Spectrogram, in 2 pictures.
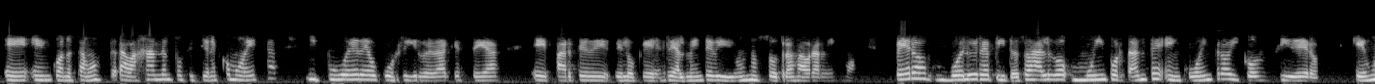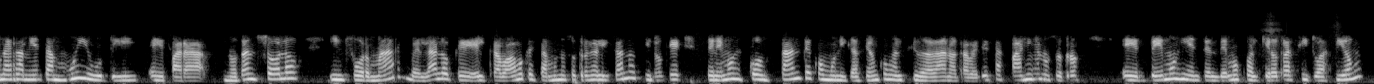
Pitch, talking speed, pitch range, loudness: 200 Hz, 170 wpm, 185-225 Hz, -15 LUFS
